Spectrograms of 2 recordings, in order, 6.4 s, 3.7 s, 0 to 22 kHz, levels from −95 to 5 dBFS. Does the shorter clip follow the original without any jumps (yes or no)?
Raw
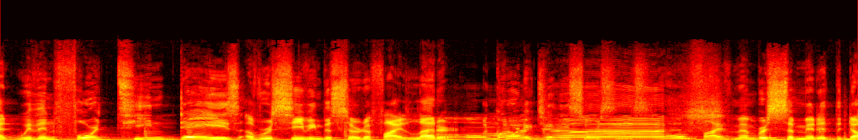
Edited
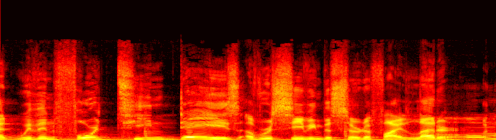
yes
